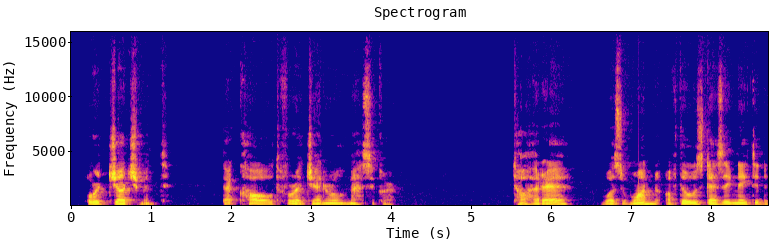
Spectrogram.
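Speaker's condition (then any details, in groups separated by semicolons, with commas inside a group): No condition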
